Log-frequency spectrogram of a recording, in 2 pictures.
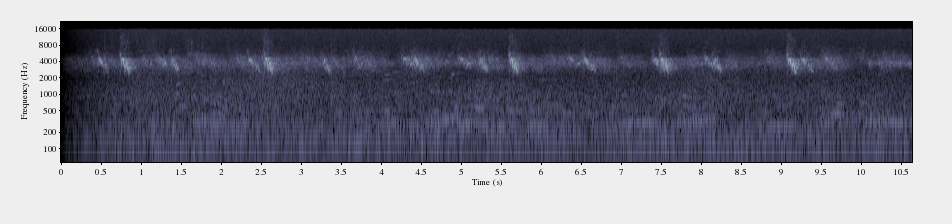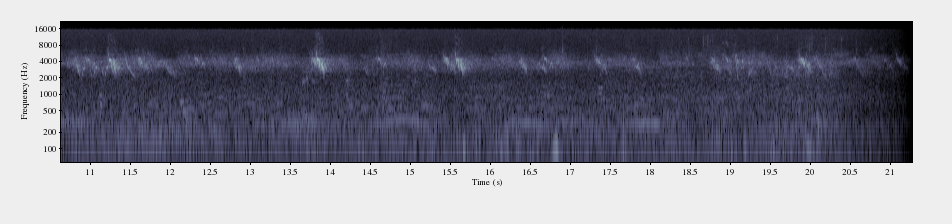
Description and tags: atmosphere-sunny-day-birds
Ambience of field of grass far form road. High noon, sunny day. Sounds of birds and hum of road far away. Recorded on Zoom H4n using RØDE NTG2 Microphone. No post processing.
